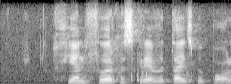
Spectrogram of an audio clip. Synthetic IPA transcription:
χiənfuərχəskriəvətɛjtsbəpɑːlə

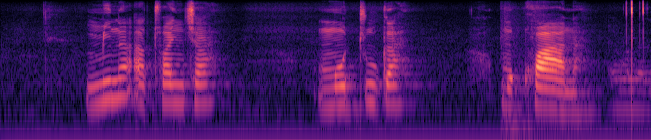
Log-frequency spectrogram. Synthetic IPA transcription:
m̩minaʔatʰwan̩ːt͡ʃʰa | mʊtʼuːkʼa | mʊq͡χʰwaːna

